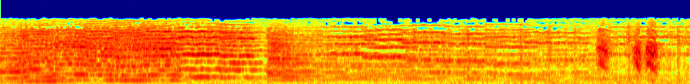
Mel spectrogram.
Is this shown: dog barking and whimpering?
yes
